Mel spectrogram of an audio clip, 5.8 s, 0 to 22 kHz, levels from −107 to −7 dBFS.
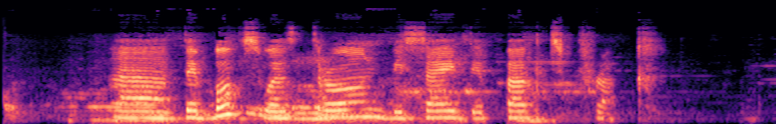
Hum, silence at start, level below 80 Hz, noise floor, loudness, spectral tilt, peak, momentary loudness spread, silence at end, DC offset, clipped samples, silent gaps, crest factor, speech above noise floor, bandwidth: none; 0.05 s; -56 dBFS; -70 dBFS; -17 LUFS; -4.5 dB/octave; -2 dBFS; 16 LU; 0.95 s; under 0.1%; under 0.1%; none; 16 dB; 53 dB; 9.4 kHz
